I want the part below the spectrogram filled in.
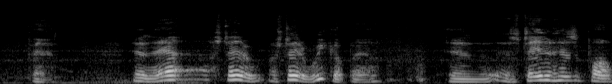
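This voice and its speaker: At a fairly slow pace, a man speaks with very wide pitch swings. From Virginia, Middlesex County (Deltaville). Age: 100 years old. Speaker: war veteran and retired hardware merchant. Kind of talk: oral history interview. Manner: halting, with false starts and repetitions.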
